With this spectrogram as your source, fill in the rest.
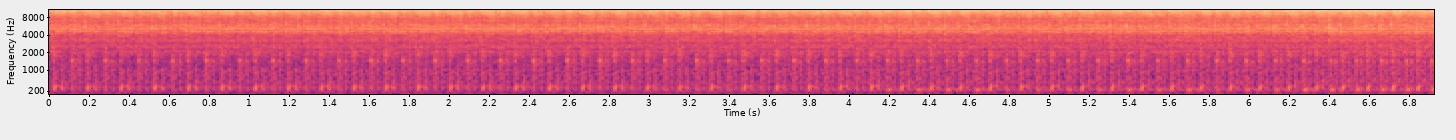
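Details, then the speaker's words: Stuart Models No. 10V model steam engine, a former non-runner, running after repair with slight crankshaft end float: quick, even exhaust chuffs at a steady rate with no knocking or stumbling, running smoothly. "I'm going to leave you with the engine running"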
